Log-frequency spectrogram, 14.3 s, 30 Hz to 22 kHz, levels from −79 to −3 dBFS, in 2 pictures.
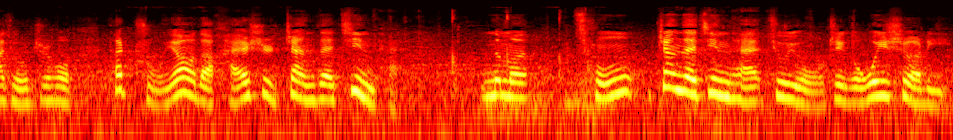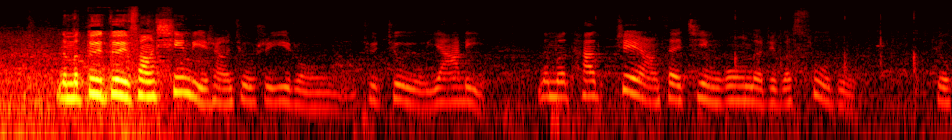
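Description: Zipper noise runs from 8.03 to 8.99 s, where the level drops by about 20 dB in coarse steps at roughly a hundred per second, with no smoothing between them. Each step is a tiny click, and together they form a fast, even ticking that rides on the sound only while the level falls. This level change buzzes, and it stops as soon as the level settles.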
